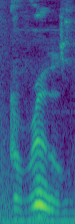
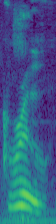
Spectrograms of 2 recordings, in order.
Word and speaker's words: guru: Guru try that please grw what is he what is it grw gr okay good much better so we're going to say GR all right so uh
